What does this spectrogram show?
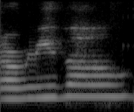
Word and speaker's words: Erivo: I can never pronounce her name. Cynthia Erivo? Is it Erivo? Yes, Cynthia Erivo.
